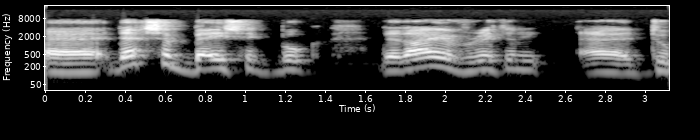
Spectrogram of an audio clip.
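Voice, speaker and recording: A man is talking with a Dutch accent. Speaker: Linux trainer and author. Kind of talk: interview.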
